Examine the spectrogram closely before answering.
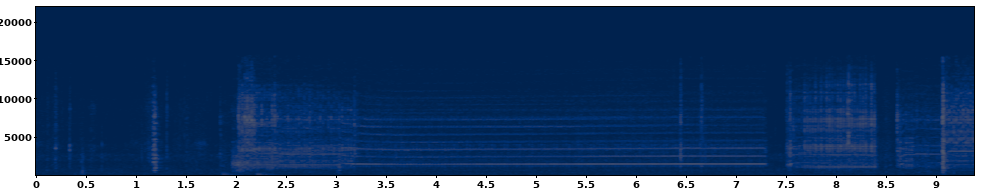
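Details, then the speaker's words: Nintendo Wii that does not read discs; thin steady whine with rough grinding bursts at start and finish as the disc spins, sounds like a tractor; likely bad optical disc drive. "This one's disc drive sounds like a tractor."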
